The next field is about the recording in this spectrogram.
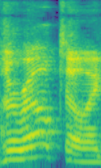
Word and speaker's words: Xarelto: Xarelto, exactly. – The one that sounds like a Z, but it's spelled with an X.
